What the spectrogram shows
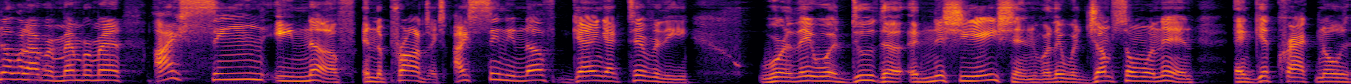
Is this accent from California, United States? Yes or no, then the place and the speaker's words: yes; Los Angeles, California, United States; I was born and raised in East L A and the projects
